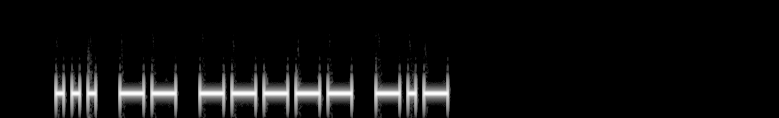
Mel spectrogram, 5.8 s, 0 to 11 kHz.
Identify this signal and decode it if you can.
Morse code, heard as a keyed tone, about 20 wpm, 700 Hz. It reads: SM0K
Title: DXCC-100 Call Signs - 4 Characters - 20wpm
